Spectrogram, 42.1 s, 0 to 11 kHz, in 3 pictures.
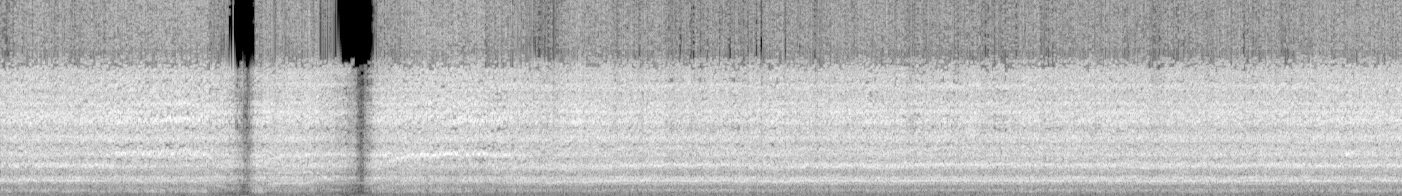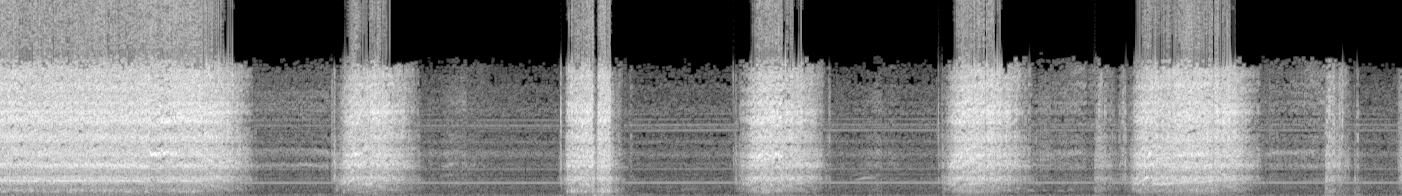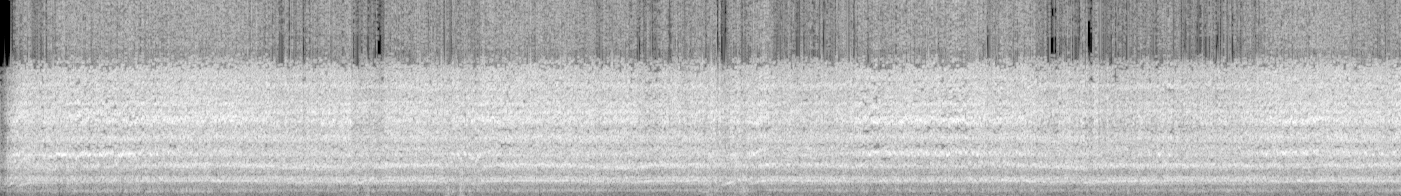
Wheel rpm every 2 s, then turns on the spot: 230, 120, 190, 220, 230, 230, 230, 220, 50, 20, 40, 30, 20, 50, 160, 220, 220, 230, 220, 220, 230.
none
